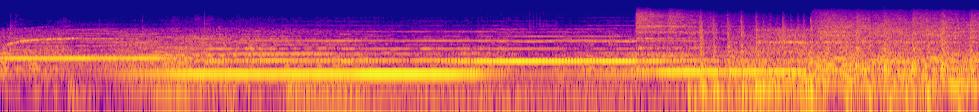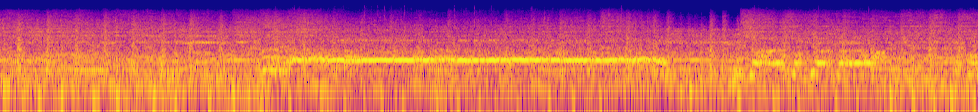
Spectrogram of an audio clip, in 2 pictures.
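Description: Live hardcore punk band playing the start of a song: held, sliding notes over drums at first, then about six seconds in the whole band comes in loud and dense.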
